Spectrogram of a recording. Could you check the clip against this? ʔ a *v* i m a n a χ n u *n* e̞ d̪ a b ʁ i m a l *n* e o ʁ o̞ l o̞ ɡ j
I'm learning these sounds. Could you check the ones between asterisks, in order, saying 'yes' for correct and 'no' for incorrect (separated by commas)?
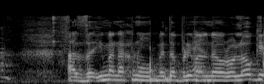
no, no, yes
